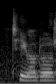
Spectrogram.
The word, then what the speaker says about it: Theodor: zur Aussprache, Theodor oder Theodor? – So wie Theodor Storm.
